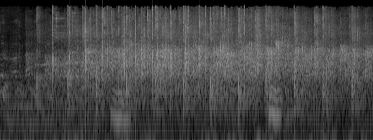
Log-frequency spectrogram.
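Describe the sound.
Audience applause welcoming two speakers at a meeting on step three: steady clapping from many hands, loud and continuous for about six seconds.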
